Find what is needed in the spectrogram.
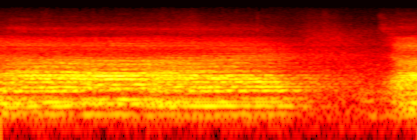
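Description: Male a cappella group singing held chords in harmony. The singing fades about three seconds in to a brief pause, and the voices come back in right at the end.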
